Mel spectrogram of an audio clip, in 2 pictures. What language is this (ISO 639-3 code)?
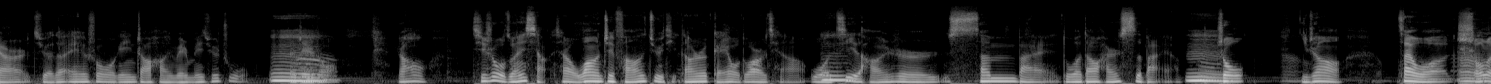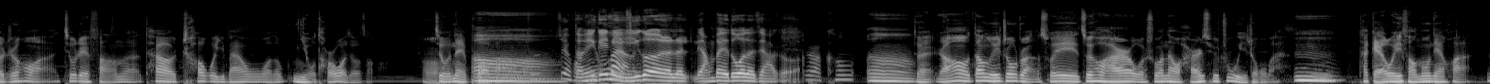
zho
